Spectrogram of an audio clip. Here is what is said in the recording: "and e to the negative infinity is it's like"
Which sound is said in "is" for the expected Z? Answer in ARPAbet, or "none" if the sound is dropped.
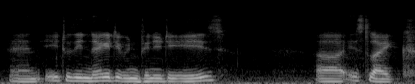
Z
